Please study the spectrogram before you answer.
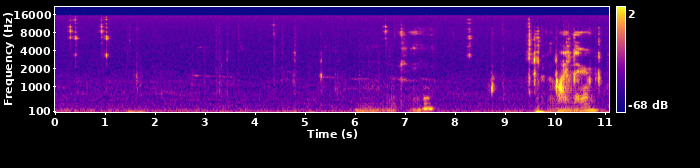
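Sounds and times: low steady hum: 0:00.0 - 0:11.0
mouse clicks: 0:00.2 - 0:01.6.

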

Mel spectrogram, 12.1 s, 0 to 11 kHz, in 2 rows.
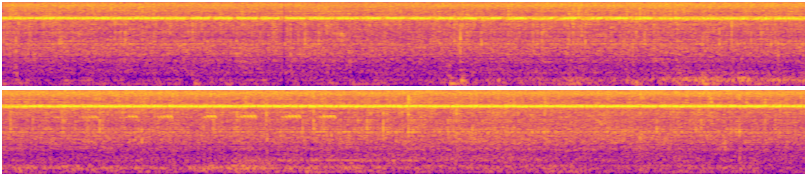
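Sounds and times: insect drone: 0:00.0 - 0:12.0
outdoor background noise: 0:00.0 - 0:12.0.

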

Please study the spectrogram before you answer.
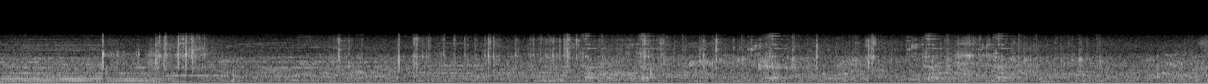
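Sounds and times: coins rattling into coin slot: 0:01.5 - 0:02.2, 0:03.4 - 0:11.0.

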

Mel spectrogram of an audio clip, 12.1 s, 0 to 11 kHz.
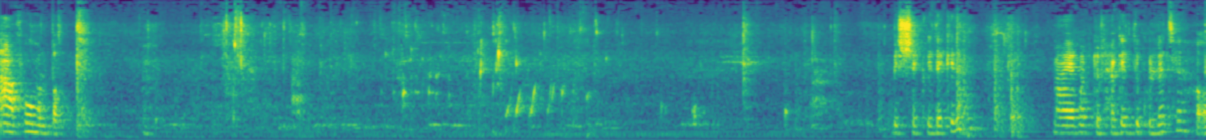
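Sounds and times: water sloshing in a steel bowl: 0:02.0 - 0:07.1
small splashes: 0:02.1 - 0:06.3.

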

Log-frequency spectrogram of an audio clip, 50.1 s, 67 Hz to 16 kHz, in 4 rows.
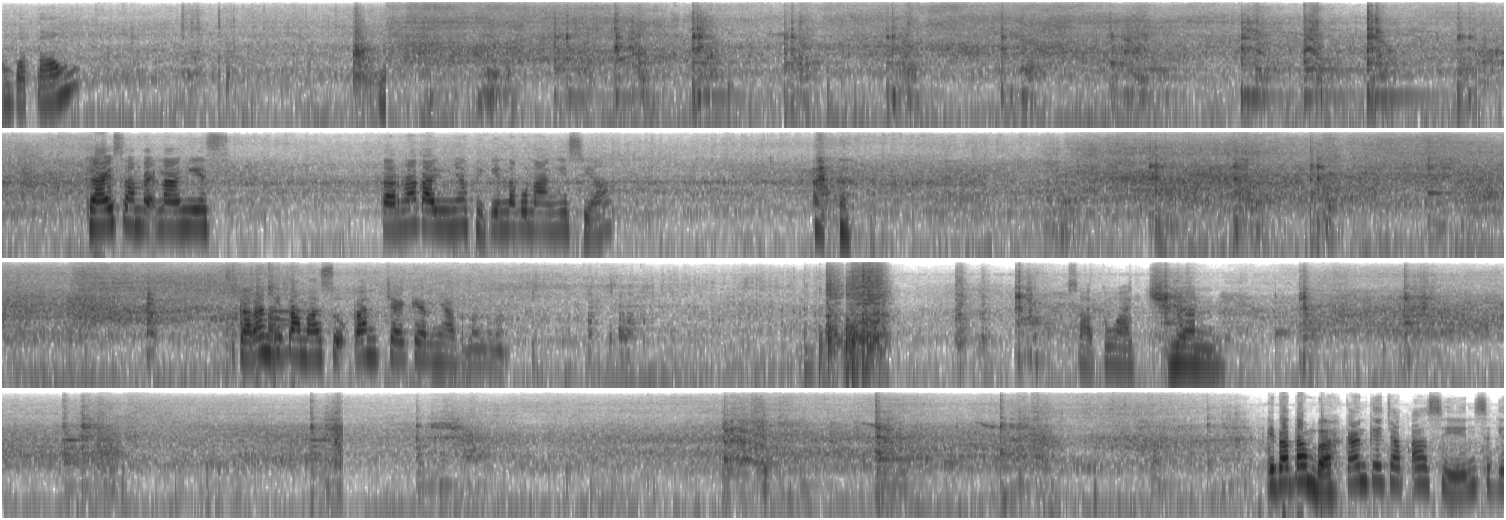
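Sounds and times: chicken sizzling in a wok: 0:00.0 - 0:49.9
metal spatula clanking on wok: 0:04.0 - 0:07.7, 0:08.3 - 0:12.3, 0:24.4 - 0:24.8, 0:27.2 - 0:27.6, 0:31.8 - 0:33.8, 0:43.5 - 0:46.3.

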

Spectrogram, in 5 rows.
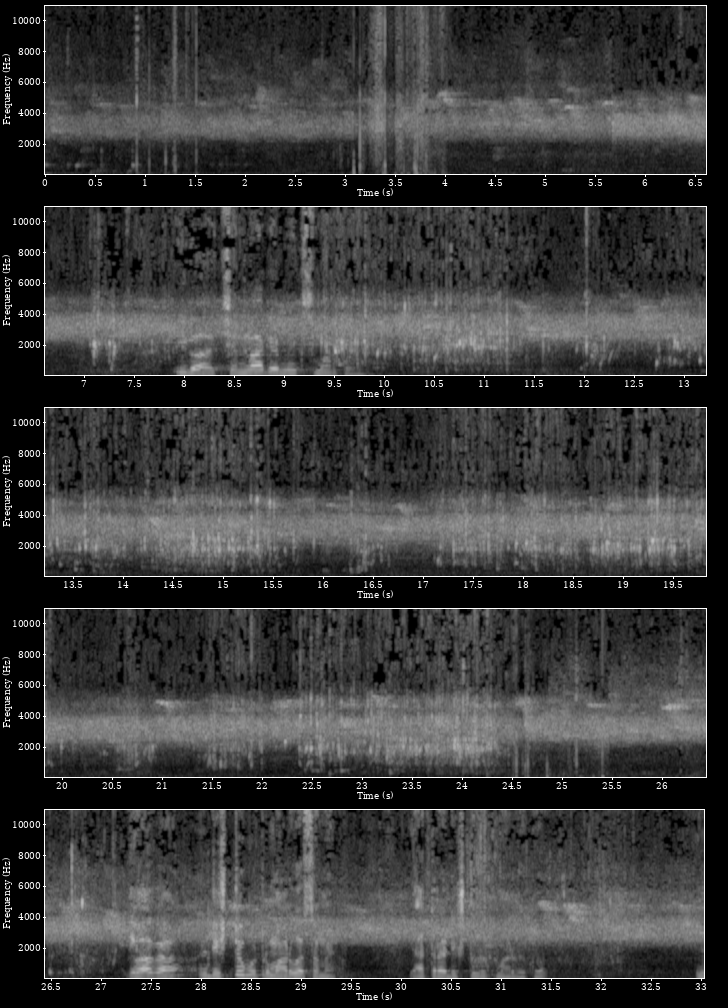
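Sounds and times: water splashing and trickling: 0:06.6 - 0:25.6, 0:26.2 - 0:29.5, 0:30.1 - 0:32.3.

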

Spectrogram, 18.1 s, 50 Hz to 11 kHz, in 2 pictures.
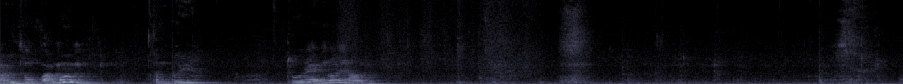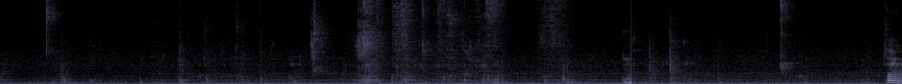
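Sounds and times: steady low hum: 0:00.0 - 0:18.0
chewing and wet mouth sounds: 0:06.0 - 0:17.9.

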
